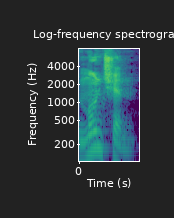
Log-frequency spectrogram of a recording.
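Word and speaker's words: München: that are mispronounced by americans or english speakers munich is one of the biggest ones which i've never understood why we pronounce it the way that we do when it's actually pronounced munchin like that's why because we can't pronounce munchen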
